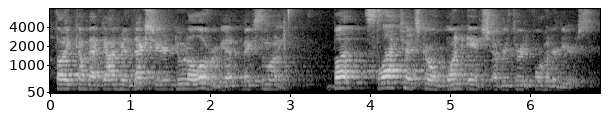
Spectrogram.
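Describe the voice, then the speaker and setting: A man's voice: a little high, brisk, darkish tone. A man explaining things casually and jokingly as a tour guide, with cave echo around his voice. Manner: casual, joking, quizzing the group. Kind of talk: informal explanatory tour talk. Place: inside an underground limestone cave. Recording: cave echo, long reverb, distant, noisy.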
